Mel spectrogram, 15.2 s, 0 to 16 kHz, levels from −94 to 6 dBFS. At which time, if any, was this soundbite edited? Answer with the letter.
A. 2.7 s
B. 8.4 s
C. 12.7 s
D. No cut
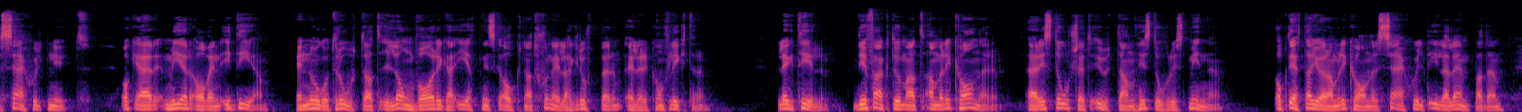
B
